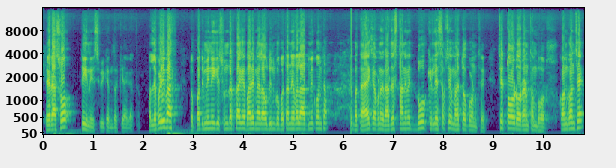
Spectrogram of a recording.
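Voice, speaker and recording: A young man teaches history like a storyteller, slipping into the characters' voices and firing quick questions at his class. His voice sits fairly high for a man. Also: a little mellow. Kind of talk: lively classroom history lecture.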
